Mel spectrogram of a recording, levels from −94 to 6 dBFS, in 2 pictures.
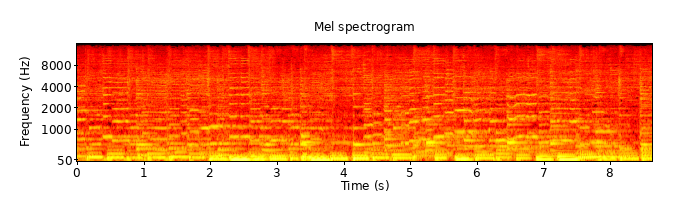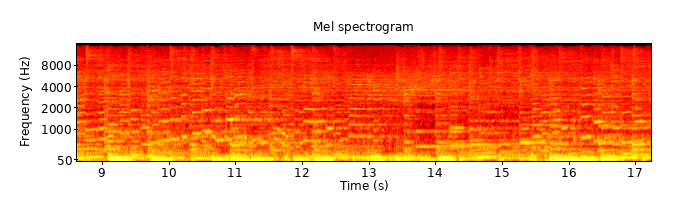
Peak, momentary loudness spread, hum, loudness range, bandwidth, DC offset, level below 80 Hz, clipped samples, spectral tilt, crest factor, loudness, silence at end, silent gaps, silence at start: -4 dBFS; 5 LU; none; 1 LU; 15.5 kHz; under 0.1%; -20 dBFS; under 0.1%; -4.5 dB/octave; 12 dB; -18 LUFS; 0 s; none; 0 s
